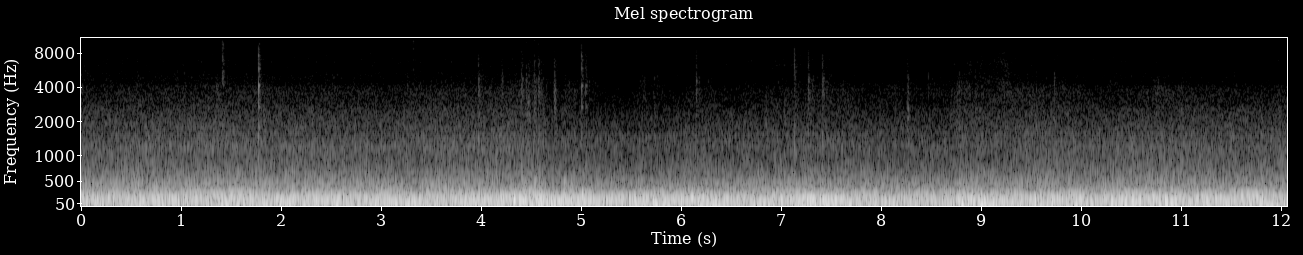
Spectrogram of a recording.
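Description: Road noise rumbles inside a car driving on asphalt.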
